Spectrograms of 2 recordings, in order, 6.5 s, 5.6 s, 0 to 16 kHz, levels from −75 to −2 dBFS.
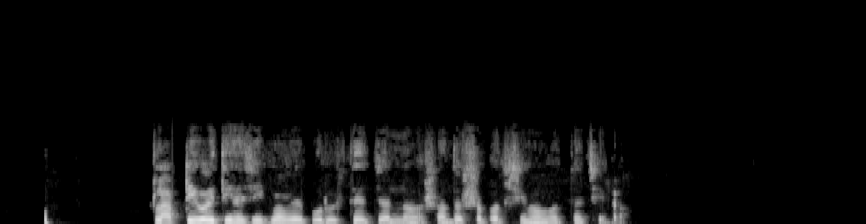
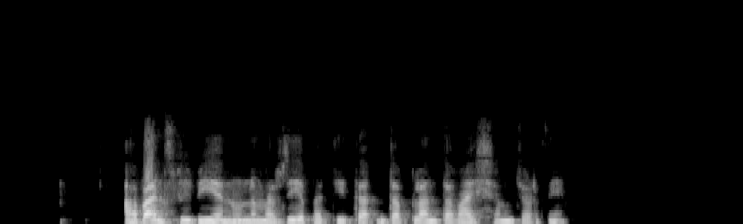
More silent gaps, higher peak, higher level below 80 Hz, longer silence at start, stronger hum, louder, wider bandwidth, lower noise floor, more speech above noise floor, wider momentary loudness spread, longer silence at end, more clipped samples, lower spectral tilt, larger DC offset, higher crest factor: neither; about the same, -2 dBFS vs 0 dBFS; about the same, -62 dBFS vs -60 dBFS; second, 0.35 s vs 0.95 s; first, 50 Hz at -50 dBFS vs none; about the same, -19 LUFS vs -19 LUFS; about the same, 7.4 kHz vs 7.4 kHz; about the same, -87 dBFS vs under -90 dBFS; second, 68 dB vs over 72 dB; first, 17 LU vs 9 LU; first, 1.8 s vs 1.3 s; neither; about the same, -6 dB/octave vs -7 dB/octave; neither; about the same, 20 dB vs 20 dB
